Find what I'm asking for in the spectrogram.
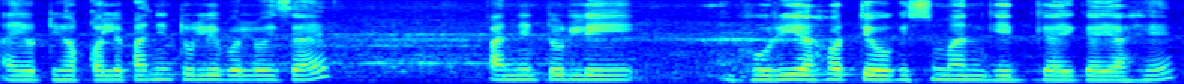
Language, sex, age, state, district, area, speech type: Assamese, female, 45-60, Assam, Barpeta, rural, spontaneous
